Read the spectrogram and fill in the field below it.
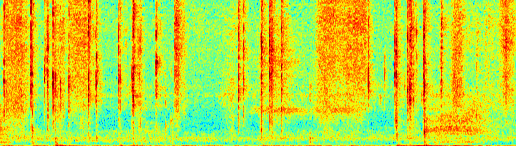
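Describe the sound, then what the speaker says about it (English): Computer keyboard keys clatter in quick, irregular bursts of close, crisp clicks that run steadily throughout over a low background hum, with no one talking. "And if I type it in correctly"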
